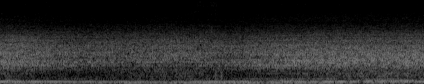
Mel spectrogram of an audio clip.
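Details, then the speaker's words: Goodwill Lasko fan, noisy at power-up, after lubrication failed and the blades were rebalanced: steady even low hum and airy rush with no wobble or thump. Normal running; it was a balance issue. "all I can say is wow apparently this was a balance issue here goes"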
